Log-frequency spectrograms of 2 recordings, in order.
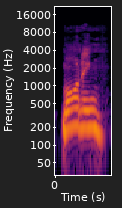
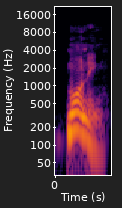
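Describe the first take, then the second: First: High, clipped answer from the campsite keeper; the campsite owner returns the greeting; gruff muggle greeting. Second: Cheery, lifted good morning; a bright, friendly hello; bright greeting. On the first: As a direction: give it back as the wary local. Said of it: "said the muggle". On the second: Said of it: "said Mister Weasley brightly". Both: Acted.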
